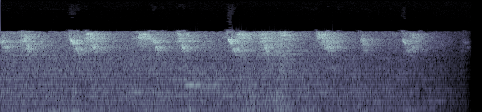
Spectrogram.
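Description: A small bird chirping repeatedly, short high falling chirps about two a second, over a low background rumble. The sound fades out near the end.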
